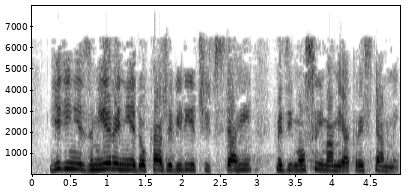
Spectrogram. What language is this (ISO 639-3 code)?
slk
